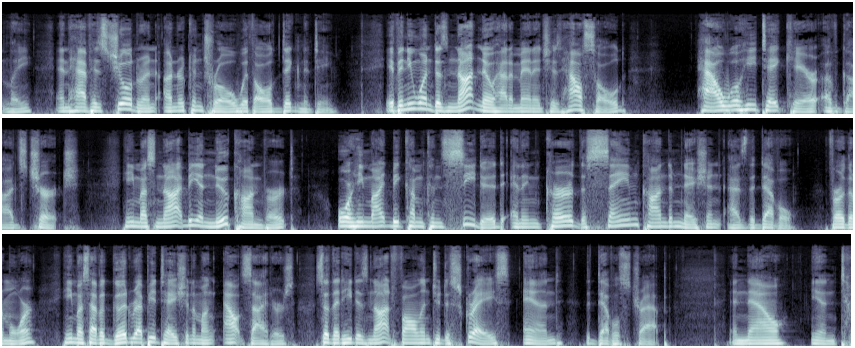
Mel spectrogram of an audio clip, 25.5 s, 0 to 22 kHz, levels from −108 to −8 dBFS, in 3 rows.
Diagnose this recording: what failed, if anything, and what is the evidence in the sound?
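Nothing in the recording chain shows a failure: the speech signal holds continuous timing throughout, with no audible defect pointing to any stage.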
